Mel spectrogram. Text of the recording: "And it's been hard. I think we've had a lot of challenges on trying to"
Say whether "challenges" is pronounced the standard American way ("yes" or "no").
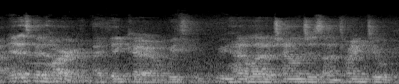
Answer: yes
